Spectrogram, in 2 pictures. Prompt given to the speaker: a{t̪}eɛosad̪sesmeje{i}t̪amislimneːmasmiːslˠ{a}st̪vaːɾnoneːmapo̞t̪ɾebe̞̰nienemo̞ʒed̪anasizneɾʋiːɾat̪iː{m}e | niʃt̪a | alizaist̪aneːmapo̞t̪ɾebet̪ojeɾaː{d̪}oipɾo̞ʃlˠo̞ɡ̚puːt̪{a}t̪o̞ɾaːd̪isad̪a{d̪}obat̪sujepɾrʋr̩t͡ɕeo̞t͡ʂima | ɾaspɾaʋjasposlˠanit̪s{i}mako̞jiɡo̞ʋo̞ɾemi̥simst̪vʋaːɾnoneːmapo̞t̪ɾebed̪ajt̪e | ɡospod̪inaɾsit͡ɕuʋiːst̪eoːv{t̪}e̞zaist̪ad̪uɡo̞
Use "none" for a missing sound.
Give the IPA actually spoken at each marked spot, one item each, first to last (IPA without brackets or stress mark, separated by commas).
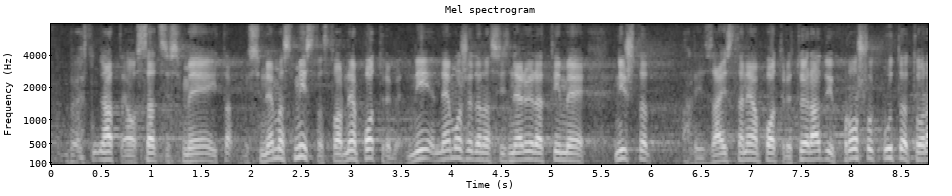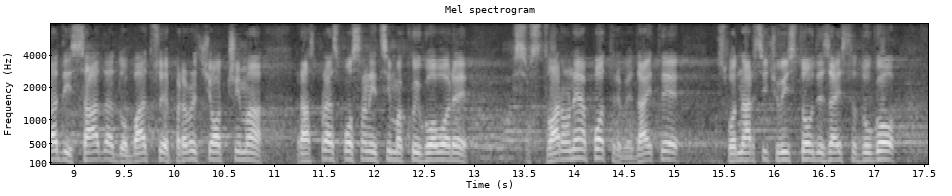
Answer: t̪, i, a, m, d̪, a, d̪, i, d̪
